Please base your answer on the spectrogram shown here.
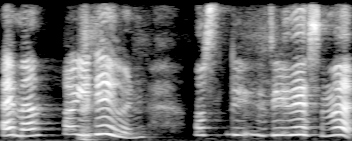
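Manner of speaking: cute, high-pitched, put-on New Zealand accent. Speaker imitating a giant rock monster character greeting someone, in a high-pitched Kiwi accent. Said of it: "he's got the most adorable like Kiwi accent too".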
